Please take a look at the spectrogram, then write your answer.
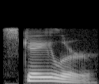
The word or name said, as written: scaler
